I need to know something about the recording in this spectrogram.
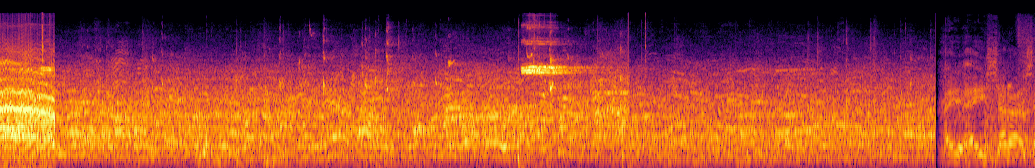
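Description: A large crowd murmurs and cheers in an echoing gym.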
